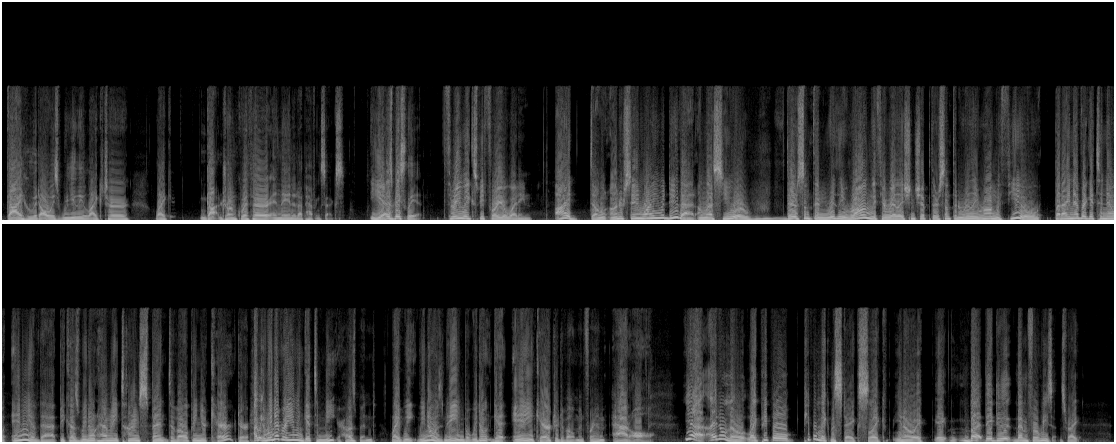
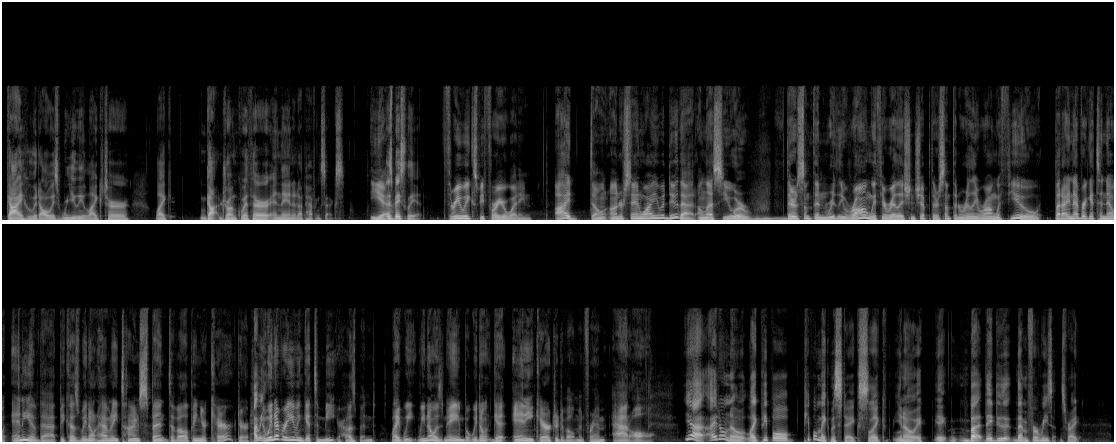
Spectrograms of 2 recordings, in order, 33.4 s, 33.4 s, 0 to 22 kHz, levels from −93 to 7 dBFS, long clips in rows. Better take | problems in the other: second | distortion; heavy; 21% of the sound clipped

